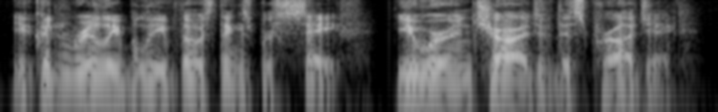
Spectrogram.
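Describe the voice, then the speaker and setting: A male actor plays a commanding military hero from a sci-fi video game. His voice is low and recorded dry and close. He speaks in blunt, clipped phrases with stern authority and steady resolve. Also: a little fast, no echo, lightly acted. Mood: accusing, resolute. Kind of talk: video game dialogue acting.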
